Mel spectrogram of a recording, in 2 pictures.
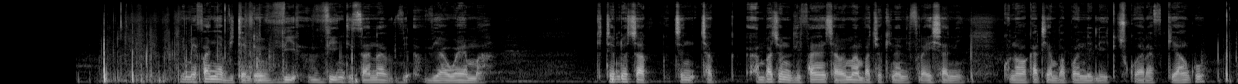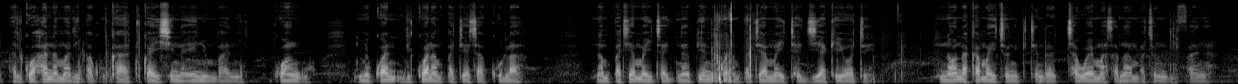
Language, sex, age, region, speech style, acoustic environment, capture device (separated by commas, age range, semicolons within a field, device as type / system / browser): Swahili, male, 25-34, Kenya, happy, silence, mobile / Linux / Chrome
